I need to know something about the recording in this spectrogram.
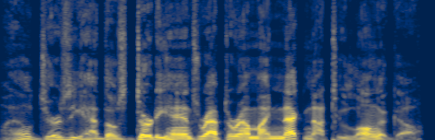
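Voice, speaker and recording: An actor playing a gruff, world-weary sheriff in a noir video game, blunt, terse and sardonically threatening. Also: male voice, mid-range voice, sing-song, moderate pace, a bit bright, dry recording, clean studio sound, exaggerated voice. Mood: hard, threatening.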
